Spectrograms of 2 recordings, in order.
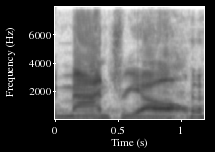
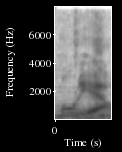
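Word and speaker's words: Montréal: with the pronunciation because a lot of Americans say Montreal or Montreal or you know or monreal right so it's it's monreal come on let's get it right it's nice to be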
